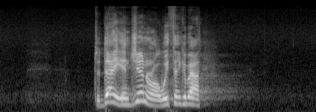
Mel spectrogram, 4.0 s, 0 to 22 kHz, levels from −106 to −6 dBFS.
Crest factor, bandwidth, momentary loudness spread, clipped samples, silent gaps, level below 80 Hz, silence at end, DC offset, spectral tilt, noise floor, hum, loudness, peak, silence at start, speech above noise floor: 22 dB; 17.5 kHz; 6 LU; under 0.1%; none; -82 dBFS; 1.45 s; under 0.1%; -2 dB/octave; -78 dBFS; none; -27 LUFS; -10 dBFS; 1.2 s; 50 dB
